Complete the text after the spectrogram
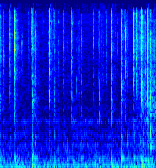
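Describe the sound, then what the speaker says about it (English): Keys clatter on a computer keyboard in quick uneven bursts, close and fairly quiet, with brief pauses between runs of typing. "I know you can't see what I'm typing"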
